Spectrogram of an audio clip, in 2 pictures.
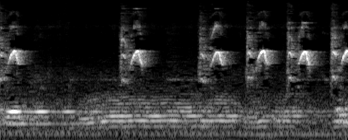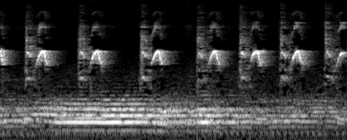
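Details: Scarlet minivet singing: short, high, sharp chirped notes repeated quickly in uneven bursts, over a steady low droning hum with layered tones throughout.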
